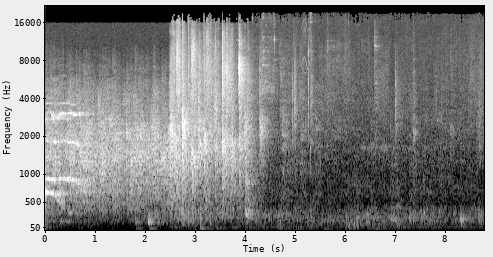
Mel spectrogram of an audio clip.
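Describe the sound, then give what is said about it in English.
At a church, a crowd claps loudly for a pastor being introduced, a dense burst of many overlapping hand claps that swells and then thins out into scattered, softer clapping as it fades. “So give him a big redemption round of applause”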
